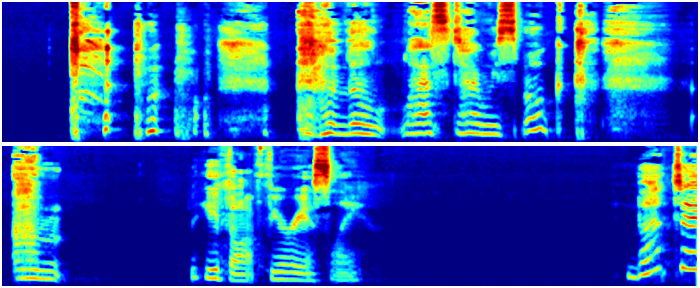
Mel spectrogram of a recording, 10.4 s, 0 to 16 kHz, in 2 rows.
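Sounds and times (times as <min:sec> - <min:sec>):
man coughing after choking on hot chocolate: 0:00.5 - 0:01.6
speech: 0:02.3 - 0:04.4, 0:05.3 - 0:05.8, 0:06.6 - 0:08.0, 0:09.9 - 0:10.4.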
